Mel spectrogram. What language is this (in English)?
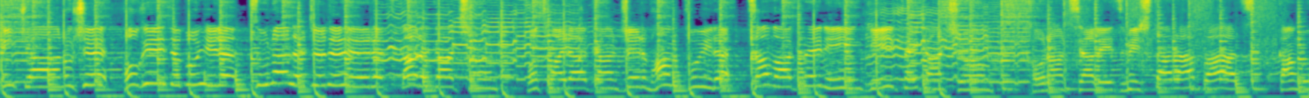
Turkish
